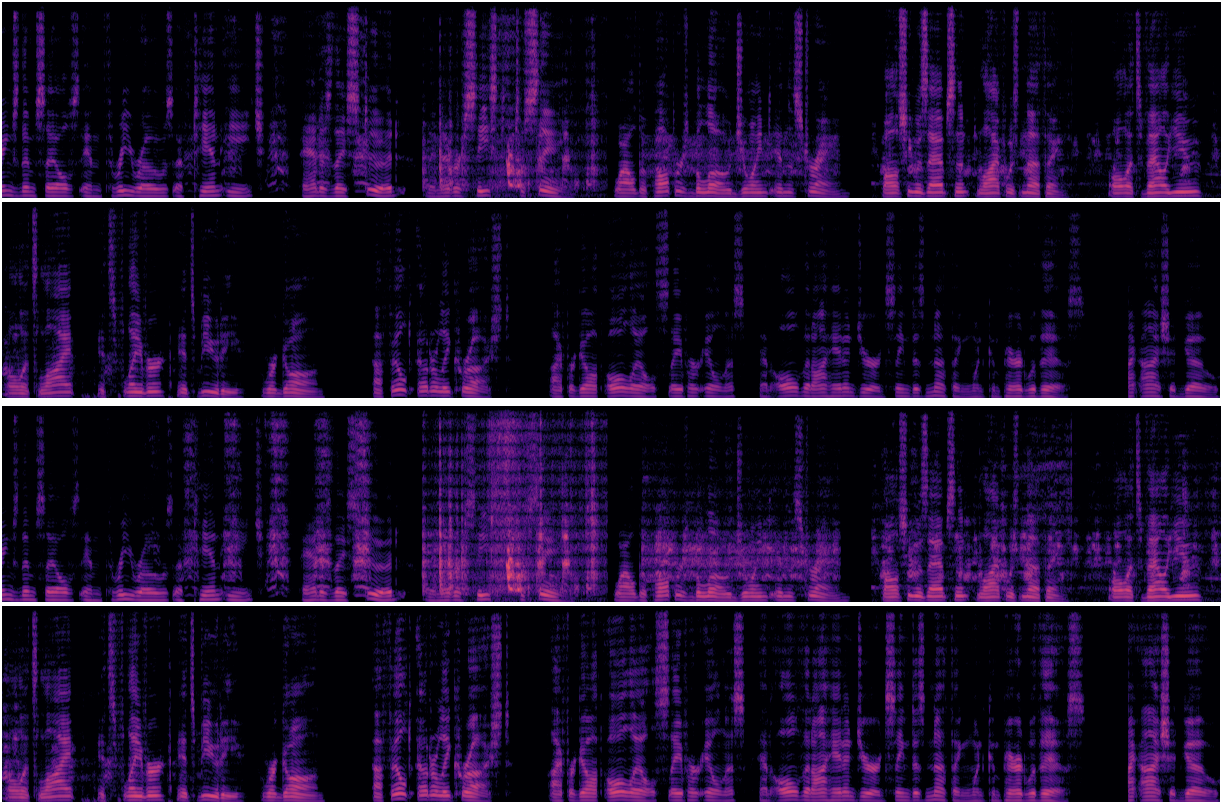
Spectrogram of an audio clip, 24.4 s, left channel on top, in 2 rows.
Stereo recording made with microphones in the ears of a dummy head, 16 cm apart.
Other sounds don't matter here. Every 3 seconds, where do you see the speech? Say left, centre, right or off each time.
left, left, left, left, centre, right, right, right.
